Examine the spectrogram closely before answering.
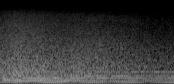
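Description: ocean waves

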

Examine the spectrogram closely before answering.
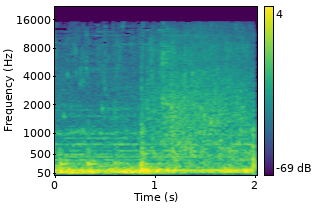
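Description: gentle lapping waves

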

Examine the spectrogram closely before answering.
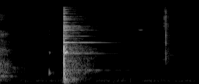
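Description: wine glasses clinking

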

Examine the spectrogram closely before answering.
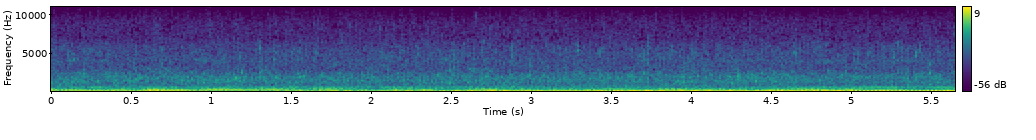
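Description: flowing river water

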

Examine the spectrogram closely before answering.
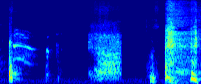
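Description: coughing fit

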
